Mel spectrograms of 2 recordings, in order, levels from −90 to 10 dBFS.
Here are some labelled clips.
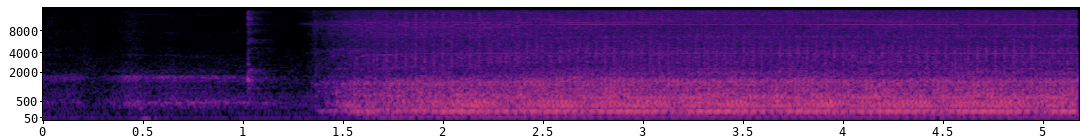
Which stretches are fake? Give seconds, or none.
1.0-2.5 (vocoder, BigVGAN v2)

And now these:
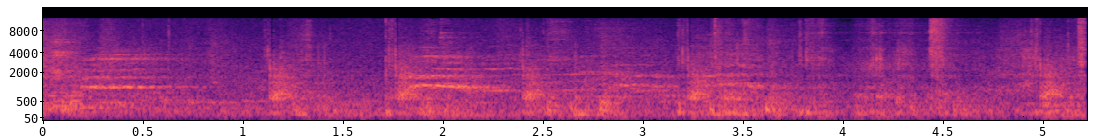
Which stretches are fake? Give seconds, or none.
3.8-4.7 (codec, HILCodec)

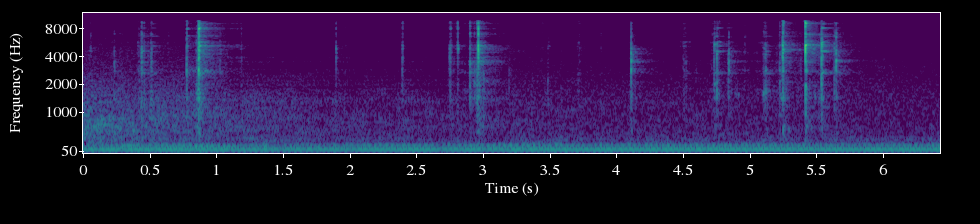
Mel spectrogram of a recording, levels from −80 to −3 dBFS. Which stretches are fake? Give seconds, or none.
1.1-3.2 (codec, SNAC)

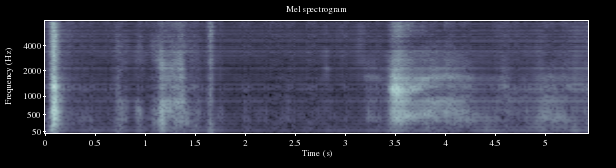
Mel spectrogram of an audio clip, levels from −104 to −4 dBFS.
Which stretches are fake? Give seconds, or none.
0.0-5.4 (vocoder, WaveNeXt)

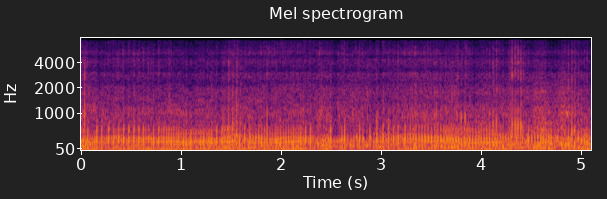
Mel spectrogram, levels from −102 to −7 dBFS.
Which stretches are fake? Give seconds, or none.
1.2-3.2 (vocoder, BigVGAN v2)

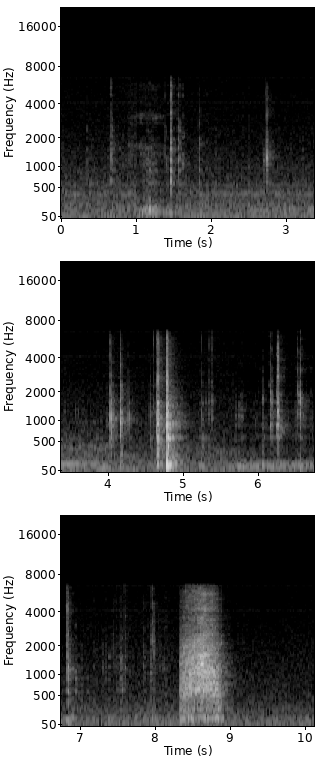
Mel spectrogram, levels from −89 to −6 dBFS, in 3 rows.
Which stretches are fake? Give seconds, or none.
1.0-1.6 (vocoder, HiFi-GAN); 5.7-6.9

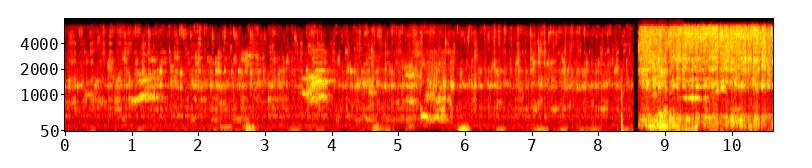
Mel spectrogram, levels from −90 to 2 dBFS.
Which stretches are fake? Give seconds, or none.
0.0-1.0 (autoencoder, DAC-VAE); 4.7-7.7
